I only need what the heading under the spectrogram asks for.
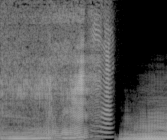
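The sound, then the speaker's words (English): A loud, comical fart sound effect illustrating a woodlouse's full-body fart: a long buzzy, wobbling blast with pitch sliding up, a brief cutoff, then a steady droning continuation. No voices. “These blimmin' champions let off full-body farts, lasting up to an hour at a time.”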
